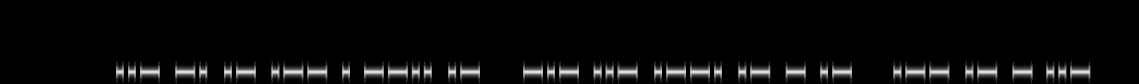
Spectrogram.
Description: Morse code, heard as a keyed tone, hand-sent with a paddle, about 20 wpm, 580 Hz. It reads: UNAWEZA KUPATA WATU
